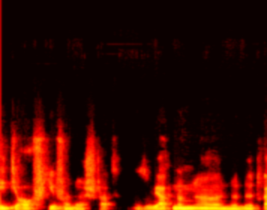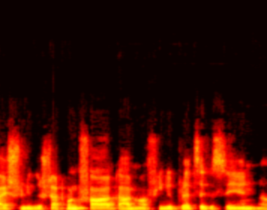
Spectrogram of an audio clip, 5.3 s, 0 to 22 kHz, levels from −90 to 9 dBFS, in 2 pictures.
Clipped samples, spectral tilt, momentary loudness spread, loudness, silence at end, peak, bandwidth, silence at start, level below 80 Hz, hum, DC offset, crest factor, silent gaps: under 0.1%; -5.5 dB/octave; 8 LU; -18 LUFS; 0 s; 0 dBFS; 8.6 kHz; 0 s; -52 dBFS; none; under 0.1%; 16 dB; none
